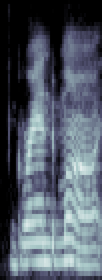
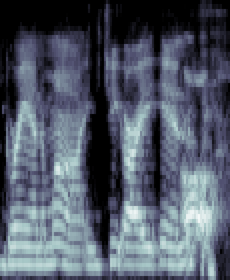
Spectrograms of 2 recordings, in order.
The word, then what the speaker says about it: Granma: It's not Grandma, it's Granma, Granma, Grandma.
